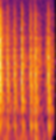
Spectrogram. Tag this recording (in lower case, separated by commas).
door, home sounds, cupboard open or close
